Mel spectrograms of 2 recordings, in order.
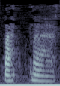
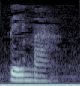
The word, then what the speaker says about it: Padma: Câu chú tôi khuyên các học trò tôi đọc là Om Ahom Vajra Guru Padma Siddhiyo. Người Tây Tạng nói Om Ahom Bensa Guru Pema Siddhiyo là thần chú của Padma Samphawa, của tất cả chư Phật, các bậc thầy và những bậc đã chứng ngộ.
